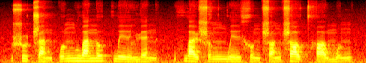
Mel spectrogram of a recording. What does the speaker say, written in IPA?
ʂ u˥˩ ʈ͡ʂ a˨˩ n p ɤ˥ ŋ l w a˥ n ɤ˥ k w e˥˧ ɪ̯ l ɥ ɛ˥˩ n | f w a˥˩ ɪ̯ ʂ ɤ˥ ŋ n̪ w e˧˥ ɪ̯ x ɤ˨˩ ŋ ʂ ɑ˧˥ ŋ ʂ ɑ˥ ʊ̯ t̪ʰ ɑ˧˥ ʊ̯ m ɤ˧˥ ŋ

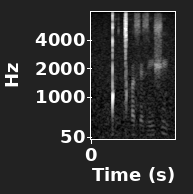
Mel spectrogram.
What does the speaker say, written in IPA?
ɡ͡ǃ ɘ ǀʰ ʌ s ɘ z i ʃ i

